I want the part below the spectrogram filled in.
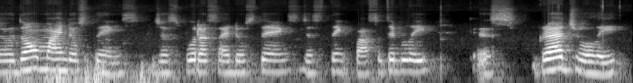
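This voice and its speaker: In a Filipino accent, a woman speaks at a fairly slow pace with monotone, flat intonation. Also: medium pitch for a woman. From Philippines, Pangasinan. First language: Pangasinan. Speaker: vlogger teaching spoken English. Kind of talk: live stream talk to viewers. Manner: halting, with fillers.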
